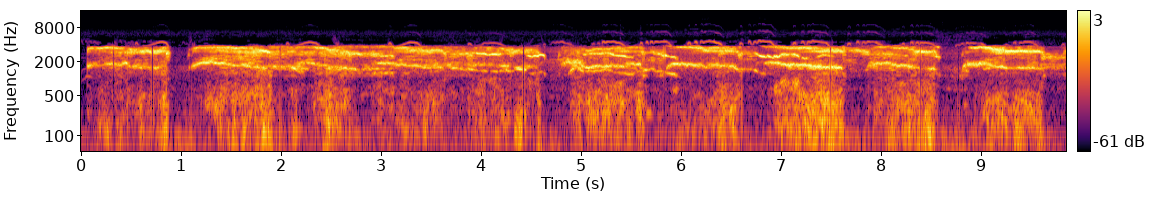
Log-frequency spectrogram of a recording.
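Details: Peregrine falcons at the Evoluon, fed from the grating on 13 May 2018, give loud, raspy screeching in long runs broken by three short gaps, topped by repeated thin rising squeaks.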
